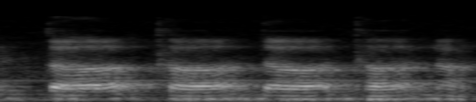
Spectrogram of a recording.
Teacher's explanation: देखिए जैसे अगर हम बोलते हैं त, थ, द, ध, न, देखिए दोनों दांत सटने की कोशिश करते हैं और जीभ वहाँ पे जाके दोनों दांतों को, ऊपर और नीचे के दांतों को टच होती है, इसीलिए इन्हें दंत ध्वनियाँ कहते हैं, क्योंकि ये दांत से बोले जाते हैं।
